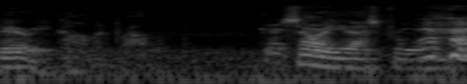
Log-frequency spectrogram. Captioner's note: laugh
